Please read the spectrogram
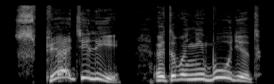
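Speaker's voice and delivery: high-pitched indignant refusal; angry outburst. A narrator's reading. Bessik recoils from the narrator's offer, angrily indignant. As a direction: refuse outright, outraged and high. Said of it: "потом буквально гневом".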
